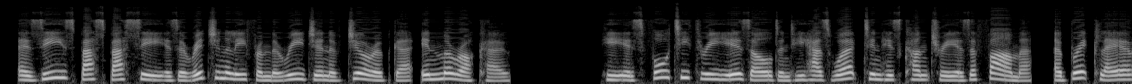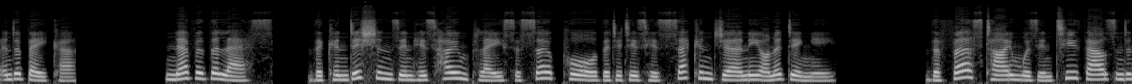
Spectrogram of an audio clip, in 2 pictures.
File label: audio english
